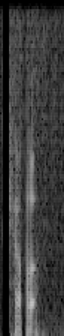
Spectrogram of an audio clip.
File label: "kappa", Greek alphabet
